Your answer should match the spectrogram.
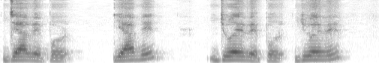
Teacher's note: no distinción entre elle y la y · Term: lismo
